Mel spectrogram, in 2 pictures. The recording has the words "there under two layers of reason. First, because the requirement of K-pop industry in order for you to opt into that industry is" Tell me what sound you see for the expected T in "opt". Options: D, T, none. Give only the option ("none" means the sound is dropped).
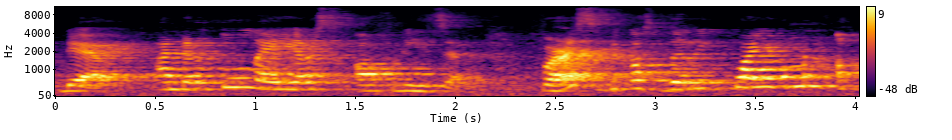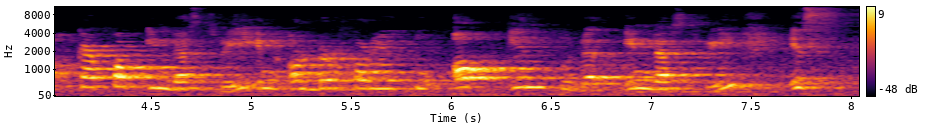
none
